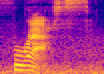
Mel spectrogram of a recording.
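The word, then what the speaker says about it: frass: black spots right here that's called brass brass rhymes with grass and is the name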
